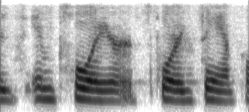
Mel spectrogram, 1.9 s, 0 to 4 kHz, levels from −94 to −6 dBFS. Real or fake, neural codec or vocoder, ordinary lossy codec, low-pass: fake; codec, 16 kHz, 16 kbps, FreqCodec, smaller model; AAC, 32 kbps; 3.6 kHz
